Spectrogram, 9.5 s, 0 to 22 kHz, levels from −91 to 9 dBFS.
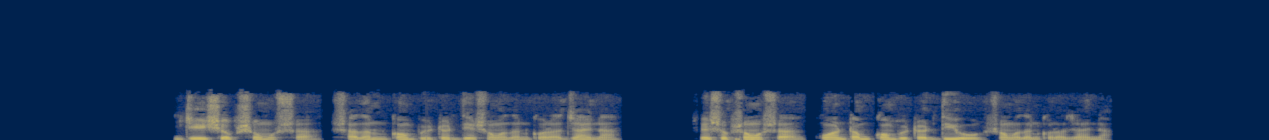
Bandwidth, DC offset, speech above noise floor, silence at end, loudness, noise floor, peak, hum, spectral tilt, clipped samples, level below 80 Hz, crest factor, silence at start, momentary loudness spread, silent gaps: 8 kHz; under 0.1%; over 71 dB; 1.2 s; -20 LUFS; under -90 dBFS; -2 dBFS; none; -4.5 dB/octave; under 0.1%; -58 dBFS; 20 dB; 1.3 s; 8 LU; 2.43-2.48 s, 4.67-5.19 s, 6.06-6.11 s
